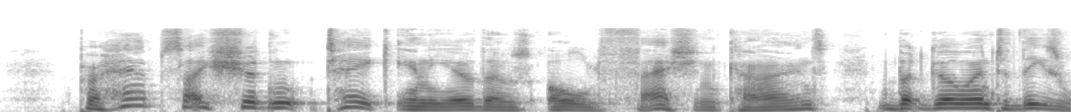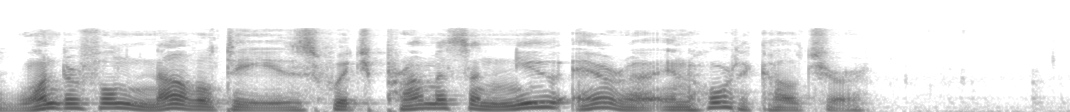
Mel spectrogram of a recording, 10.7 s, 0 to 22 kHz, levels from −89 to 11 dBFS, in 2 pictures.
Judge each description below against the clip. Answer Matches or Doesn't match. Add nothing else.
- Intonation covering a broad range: Matches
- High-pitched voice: Doesn't match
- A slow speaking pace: Matches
